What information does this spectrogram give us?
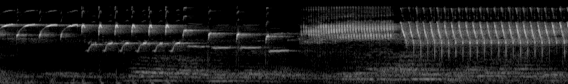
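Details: Excited canary song meant to stimulate females to mate and build a nest: a series of clear rising whistled notes, then lower repeated whistles, a harsh buzzy burst and a fast high trill.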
